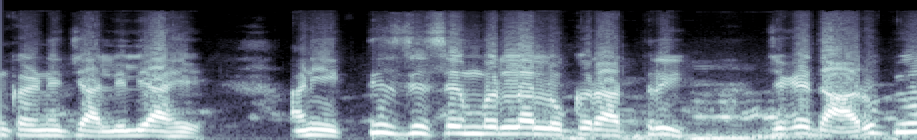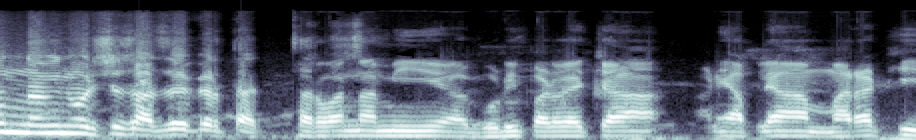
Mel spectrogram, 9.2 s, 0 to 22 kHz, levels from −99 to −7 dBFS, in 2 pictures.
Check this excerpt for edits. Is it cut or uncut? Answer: cut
